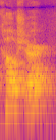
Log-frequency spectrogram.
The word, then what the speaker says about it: kosher: Okay, in modern Jewish American, it's usually called kosher. That's how it's usually pronounced, with the accent on the first syllable.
